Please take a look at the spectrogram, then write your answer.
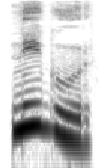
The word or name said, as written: ನಿಗುರ್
